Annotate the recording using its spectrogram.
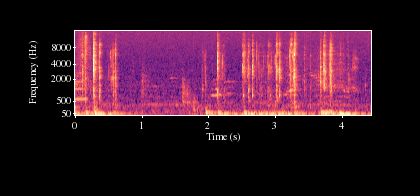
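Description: Computer keyboard keystrokes: a few key presses at the start, a pause, then a quicker run of typing from about two seconds in.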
